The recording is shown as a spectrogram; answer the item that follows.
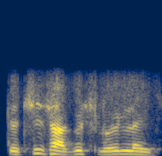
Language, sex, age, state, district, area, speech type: Manipuri, male, 45-60, Manipur, Churachandpur, rural, conversation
